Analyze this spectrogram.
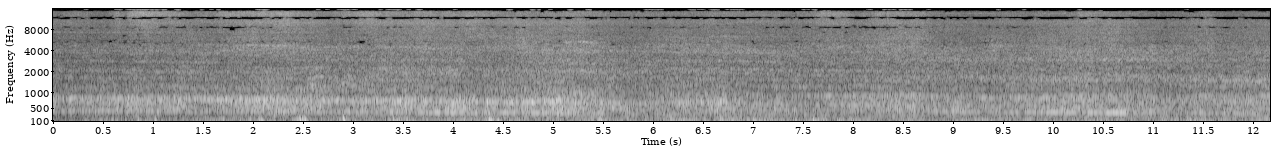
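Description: An electric commuter train pulls slowly out, its motors whining.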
